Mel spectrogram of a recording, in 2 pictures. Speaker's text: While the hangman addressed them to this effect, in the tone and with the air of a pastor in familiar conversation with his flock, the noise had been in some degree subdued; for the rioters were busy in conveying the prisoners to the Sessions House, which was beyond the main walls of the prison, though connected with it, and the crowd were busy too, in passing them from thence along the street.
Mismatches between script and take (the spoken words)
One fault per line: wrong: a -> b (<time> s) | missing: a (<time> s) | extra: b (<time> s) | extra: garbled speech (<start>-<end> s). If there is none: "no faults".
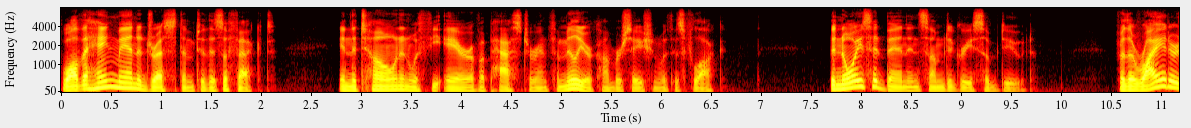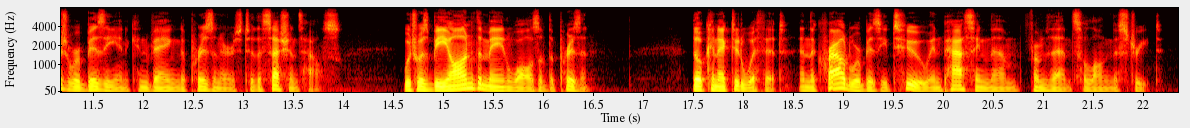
no faults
